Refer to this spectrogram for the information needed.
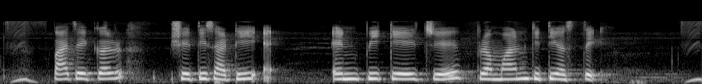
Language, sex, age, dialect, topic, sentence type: Marathi, female, 25-30, Standard Marathi, agriculture, question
